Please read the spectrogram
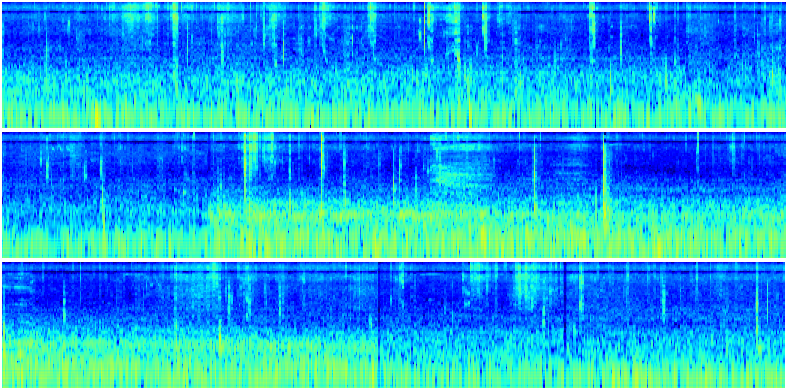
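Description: Crunching and chewing of icy, juice-soaked snow from a snow cone, heard as scattered short crunches over a low steady rumble. A louder low hum joins about eight seconds in and fades out about eight seconds later.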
